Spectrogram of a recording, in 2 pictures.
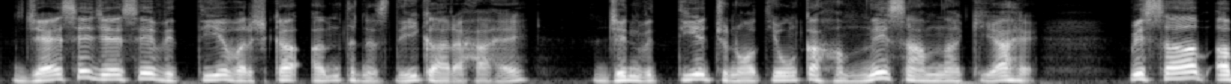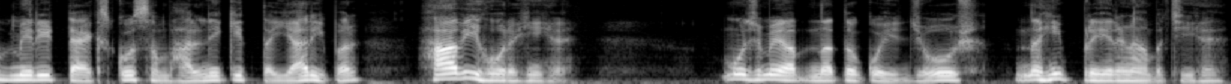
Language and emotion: Hindi, sad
